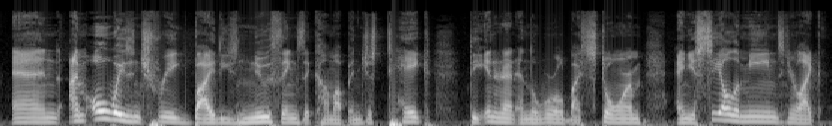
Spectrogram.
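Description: Animated man hosting a podcast, very dry sound. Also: on the high side, no echo. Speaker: podcast host. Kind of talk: casual live podcast chat.

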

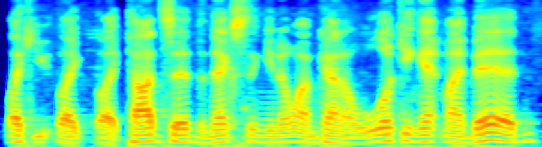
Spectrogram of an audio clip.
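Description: A man co-hosting a podcast, telling a story haltingly, repeating words and poking fun at himself. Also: medium pitch, steady tone. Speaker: podcast co-host. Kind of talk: casual chat, storytelling.

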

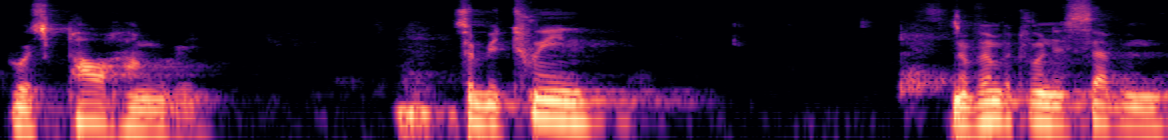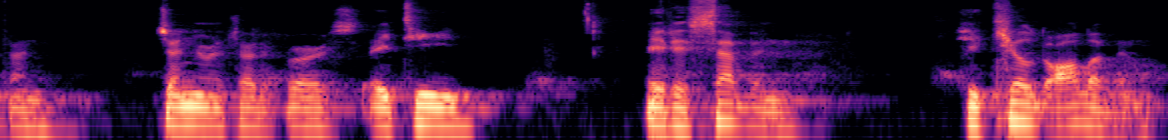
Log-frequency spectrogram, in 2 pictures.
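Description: A middle-aged pastor from Uganda delivers a storytelling sermon in a fairly low voice that leaps up high and emphatic when stirred. His words ring out with the long reverb of a church sanctuary.

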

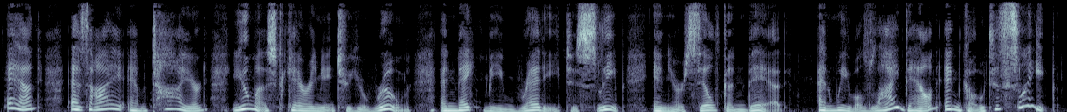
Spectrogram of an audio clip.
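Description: A woman voicing a small, persistent male frog in a storybook reading, calling out in a high, plaintive voice. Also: very animated, a little slow, few pauses, a little mellow, husky, dry recording, heavily acted. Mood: insistent.

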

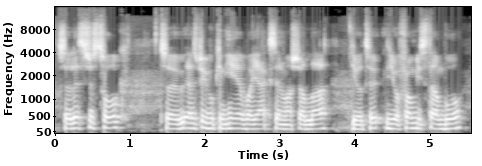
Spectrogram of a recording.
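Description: A man's voice: medium pitch, little pitch movement, normal speed. A man hosting a podcast in a casual, conversational way. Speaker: podcast host. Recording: clear background noise and ambience.

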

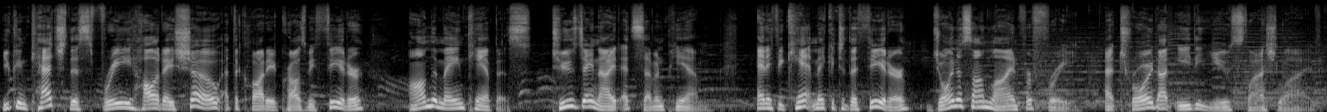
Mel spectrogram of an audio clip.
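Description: A man's voice: mid-range voice, big pitch swings, moderate pace, a little mellow. A man reading a polished radio show outro as host, with music underneath. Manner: announcer-style, polished delivery.

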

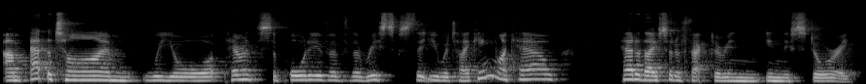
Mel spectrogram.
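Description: Low-voiced woman interviewer. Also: measured pace, darkish tone. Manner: probing, follow-up questions with short backchannels. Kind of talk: casual interview questions.

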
